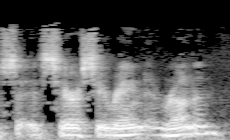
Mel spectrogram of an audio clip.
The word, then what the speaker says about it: Saoirse Ronan: Saoirse Ronan? – Mm-hmm.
